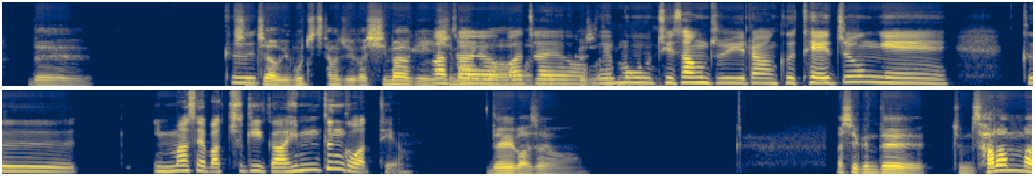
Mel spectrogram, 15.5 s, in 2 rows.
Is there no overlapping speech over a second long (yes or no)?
no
